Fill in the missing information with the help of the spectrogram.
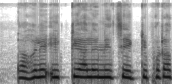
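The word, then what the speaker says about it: ت: হ্যাঁ ছোট্ট বন্ধুরা, এটা হলো তা। জিহ্বার আগাটাকে আমরা সামনের উপরের দুই দাঁতের গোড়ার সাথে লাগাবো। এই ছবিটার দিকে একটু লক্ষ্য করো বন্ধুরা, দেখো ঠিক এভাবেই তায়ের উচ্চারণ আমরা করব।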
